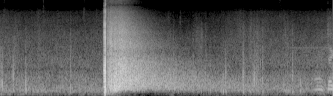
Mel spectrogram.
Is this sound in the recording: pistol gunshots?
yes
